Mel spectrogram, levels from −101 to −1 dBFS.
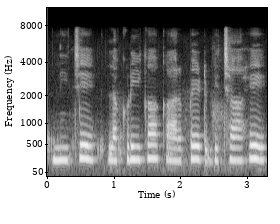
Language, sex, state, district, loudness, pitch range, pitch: Hindi, female, Madhya Pradesh, Bhopal, -14 LUFS, 215-235 Hz, 225 Hz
